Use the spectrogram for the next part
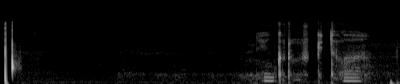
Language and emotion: Russian, sad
